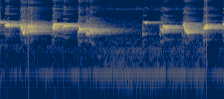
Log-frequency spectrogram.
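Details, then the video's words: Sooty-headed bulbul in rapid song: a quick series of warbled, downslurred whistles, a short gap near the middle, then more loud whistled phrases. "TRUCUKAN GACOR ROPEL PANJANG"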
